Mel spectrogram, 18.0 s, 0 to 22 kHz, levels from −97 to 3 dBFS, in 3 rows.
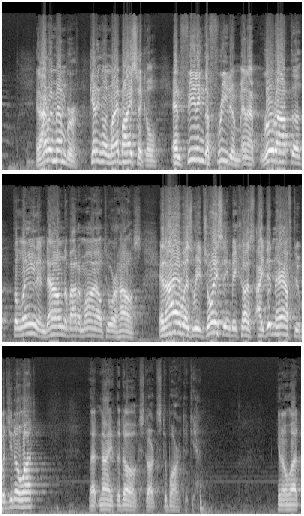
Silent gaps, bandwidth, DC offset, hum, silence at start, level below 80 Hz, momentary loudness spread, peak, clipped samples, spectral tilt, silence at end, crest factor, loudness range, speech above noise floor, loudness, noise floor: none; 17 kHz; under 0.1%; none; 0.55 s; -40 dBFS; 14 LU; 0 dBFS; 0.3%; -3.5 dB/octave; 0 s; 10 dB; 11 LU; 38 dB; -8 LUFS; -47 dBFS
